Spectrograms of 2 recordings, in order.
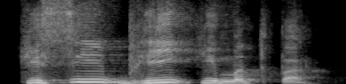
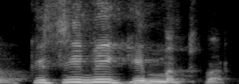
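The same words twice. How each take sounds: First: किसी भी कीमत पर spelled out slowly, each word weighted; emphatic, slow. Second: किसी भी कीमत पर at normal pace, weight on भी; repeated, stress on भी. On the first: Panelist warning the BJP will hold on at any cost, slow emphatic. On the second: Panelist repeating his point for the debate, firm stress on भी. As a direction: restate किसी भी कीमत पर quickly, leaning on भी. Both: Real, not acted. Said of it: "repeat कर रहा हूं".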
